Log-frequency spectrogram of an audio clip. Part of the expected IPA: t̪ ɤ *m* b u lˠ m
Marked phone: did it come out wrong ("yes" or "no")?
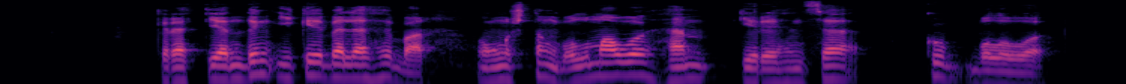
yes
